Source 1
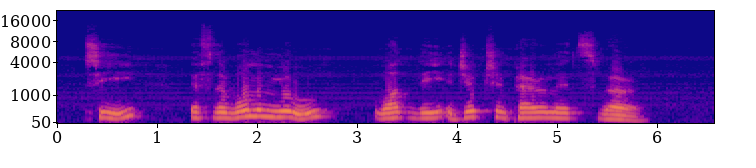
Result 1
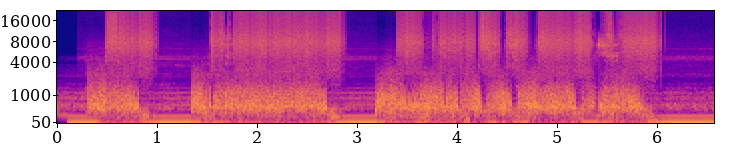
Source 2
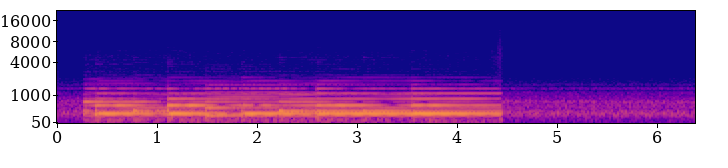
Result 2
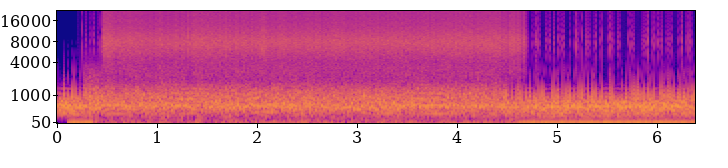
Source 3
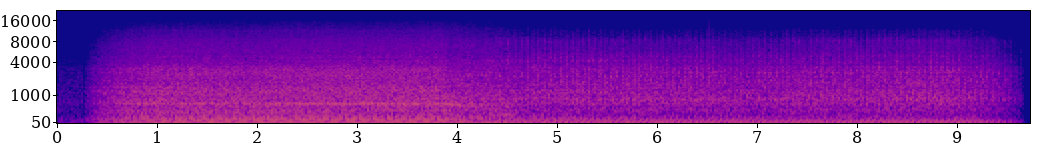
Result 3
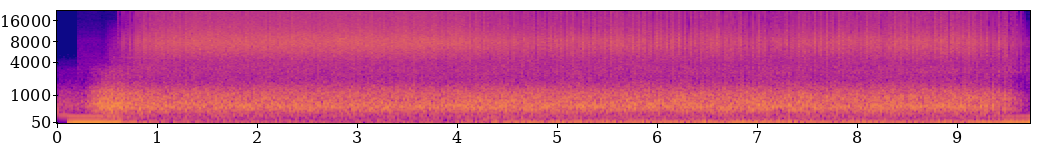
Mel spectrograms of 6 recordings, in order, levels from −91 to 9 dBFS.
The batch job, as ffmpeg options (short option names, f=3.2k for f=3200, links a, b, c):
-filter_complex "[0:a]crystalizer=i=1.5:c=0,highshelf=f=5.6k:t=q:w=1.5:g=-9.5,aeval=exprs='val(0)+0.00447*(sin(2*PI*50*n/s)+sin(2*PI*2*50*n/s)/2+sin(2*PI*3*50*n/s)/3+sin(2*PI*4*50*n/s)/4+sin(2*PI*5*50*n/s)/5)':c=same,aeval=exprs='clip(val(0),-1,0.0531)':c=same,acompressor=threshold=-28dB:ratio=8,asplit=2[a][b];[b]aecho=0:1:11|21|59:0.237|0.266|0.398[c];[a][c]amix=inputs=2:normalize=0,aeval=exprs='(mod(63.1*val(0)+1,2)-1)/63.1':c=same,equalizer=f=125:t=o:w=1:g=-9,equalizer=f=500:t=o:w=1:g=11,equalizer=f=1k:t=o:w=1:g=4,equalizer=f=2k:t=o:w=1:g=-10,equalizer=f=4k:t=o:w=1:g=-8,equalizer=f=8k:t=o:w=1:g=8,acrossover=split=260|2600[d][e][f];[d]adelay=90[g];[f]adelay=190[h];[g][e][h]amix=inputs=3:normalize=0,alimiter=level_in=35dB:limit=-1dB:release=50:level=0:latency=1,volume=-6.5dB"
